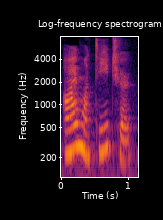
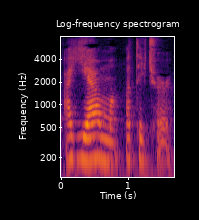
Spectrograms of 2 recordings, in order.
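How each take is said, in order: First: 'I am' is contracted into one syllable. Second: 'I am' is said as two full words. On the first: It is the usual, neutral way to say it. "seria um jeito mais fácil de dizer" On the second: It sounds like extra emphasis is being given. "parece que eu tô dando uma ênfase maior"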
